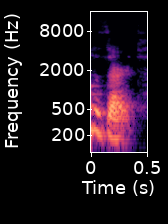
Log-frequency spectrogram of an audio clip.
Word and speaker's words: desert: Then we have something called a moral dessert. It's spelled desert, but it it's pronounced dessert.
